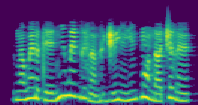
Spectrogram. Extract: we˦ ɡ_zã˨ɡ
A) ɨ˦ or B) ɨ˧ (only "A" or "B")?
A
